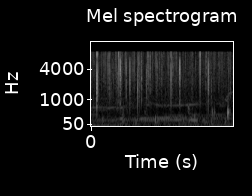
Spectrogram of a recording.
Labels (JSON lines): {"label": "biophony", "recorder": "SoundTrap 300"}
